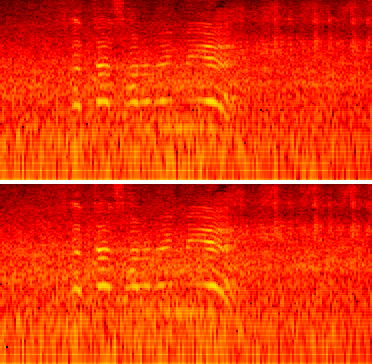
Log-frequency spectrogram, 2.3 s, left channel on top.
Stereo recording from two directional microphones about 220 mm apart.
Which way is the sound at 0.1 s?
35° right (ahead or behind).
